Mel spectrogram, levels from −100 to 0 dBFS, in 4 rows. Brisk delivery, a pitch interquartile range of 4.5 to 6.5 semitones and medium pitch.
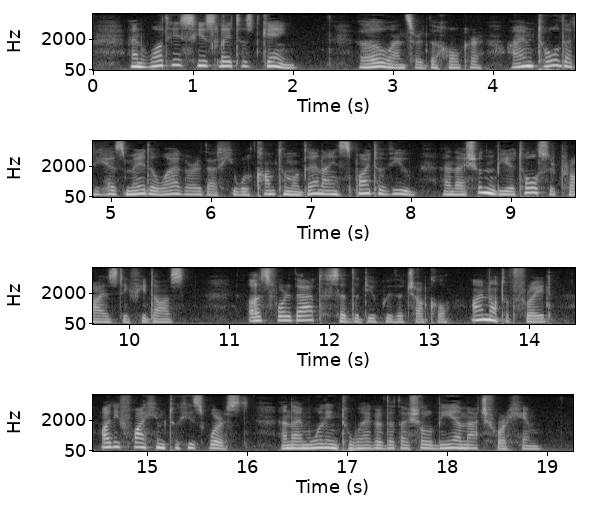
Yes: fast, 225 wpm; average, 4.9 semitones; medium, 180 Hz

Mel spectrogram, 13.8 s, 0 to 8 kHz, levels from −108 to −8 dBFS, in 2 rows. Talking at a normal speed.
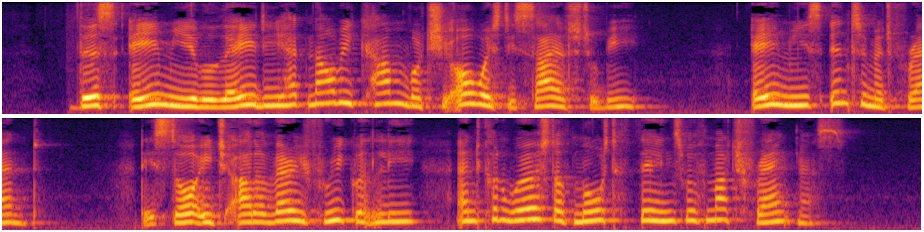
No: slow, 125 wpm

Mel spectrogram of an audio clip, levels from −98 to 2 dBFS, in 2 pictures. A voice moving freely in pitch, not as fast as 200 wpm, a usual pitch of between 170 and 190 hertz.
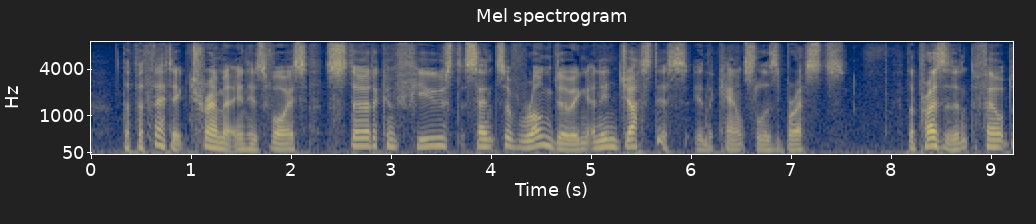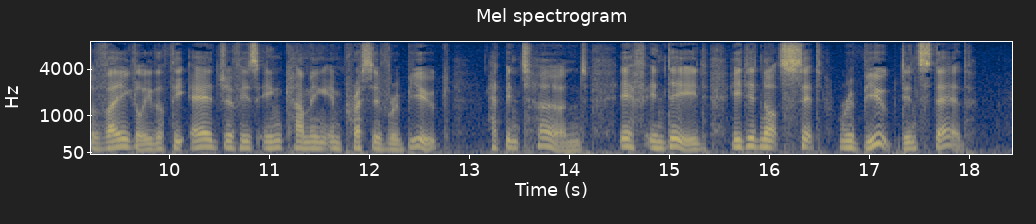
No: wide, 6.3 semitones; slow, 135 wpm; low, 130 Hz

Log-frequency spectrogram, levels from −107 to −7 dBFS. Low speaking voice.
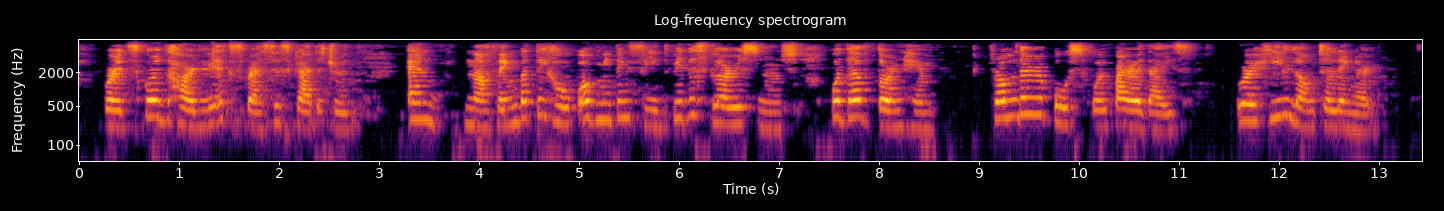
No: high, 245 Hz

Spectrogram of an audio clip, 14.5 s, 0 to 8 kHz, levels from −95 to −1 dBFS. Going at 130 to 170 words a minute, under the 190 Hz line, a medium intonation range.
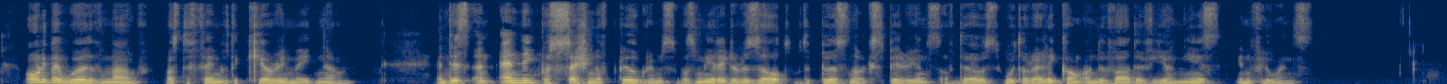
Yes: average, 155 wpm; low, 135 Hz; average, 3.1 semitones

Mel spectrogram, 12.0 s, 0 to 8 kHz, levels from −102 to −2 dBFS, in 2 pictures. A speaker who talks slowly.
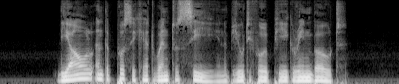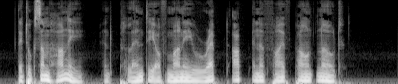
No: average, 150 wpm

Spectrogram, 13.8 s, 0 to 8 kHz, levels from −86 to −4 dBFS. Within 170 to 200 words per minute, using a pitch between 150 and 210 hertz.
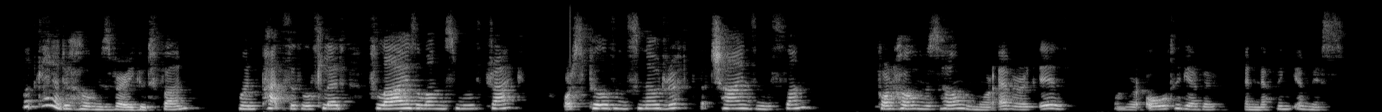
No: average, 175 wpm; high, 245 Hz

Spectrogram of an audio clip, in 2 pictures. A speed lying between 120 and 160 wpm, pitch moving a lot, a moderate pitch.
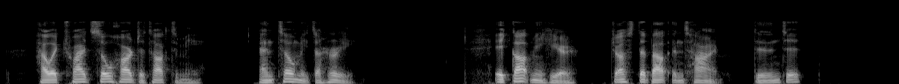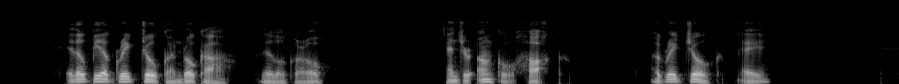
No: slow, 135 wpm; wide, 6.0 semitones; low, 100 Hz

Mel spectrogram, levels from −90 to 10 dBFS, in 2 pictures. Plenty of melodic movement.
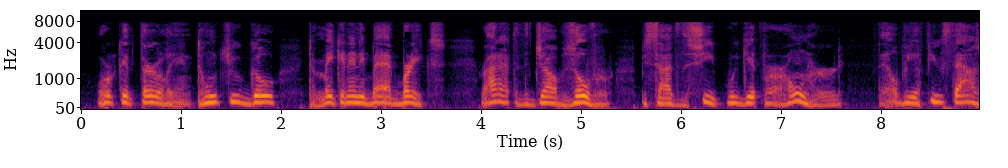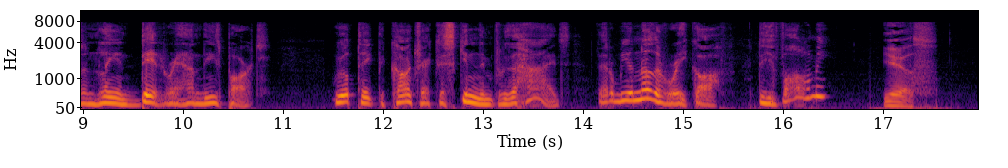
No: average, 4.4 semitones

